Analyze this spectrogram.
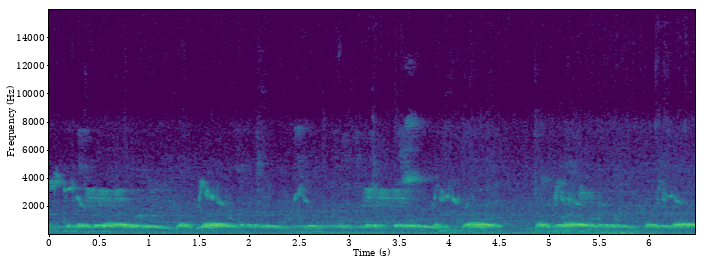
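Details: Spotted dove cooing in the gáy thúc and thúc gù styles: low, hollow coos in quick bursts about once a second, with faint higher chirps from other small birds behind.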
